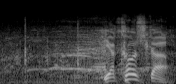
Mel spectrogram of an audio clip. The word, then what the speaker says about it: Yokosuka: How do you say that? Yokosuka. Yokosuka, huh? I said that 3 times fast in rehearsal, and my tongue just got out of traction.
